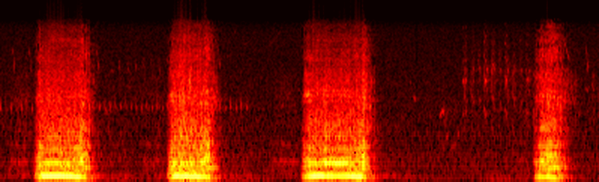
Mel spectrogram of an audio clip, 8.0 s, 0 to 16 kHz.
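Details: A male lion with a fresh facial wound roars in four deep, booming bellows, each under a second and about two seconds apart, with near silence between, on a morning safari drive on Sept 28, 2016, unusually late in the morning.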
